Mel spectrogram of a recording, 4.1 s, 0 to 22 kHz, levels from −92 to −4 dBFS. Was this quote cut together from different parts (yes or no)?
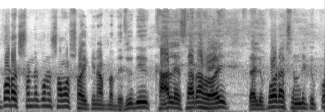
no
